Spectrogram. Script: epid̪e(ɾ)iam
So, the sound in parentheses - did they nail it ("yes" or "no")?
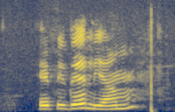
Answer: no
